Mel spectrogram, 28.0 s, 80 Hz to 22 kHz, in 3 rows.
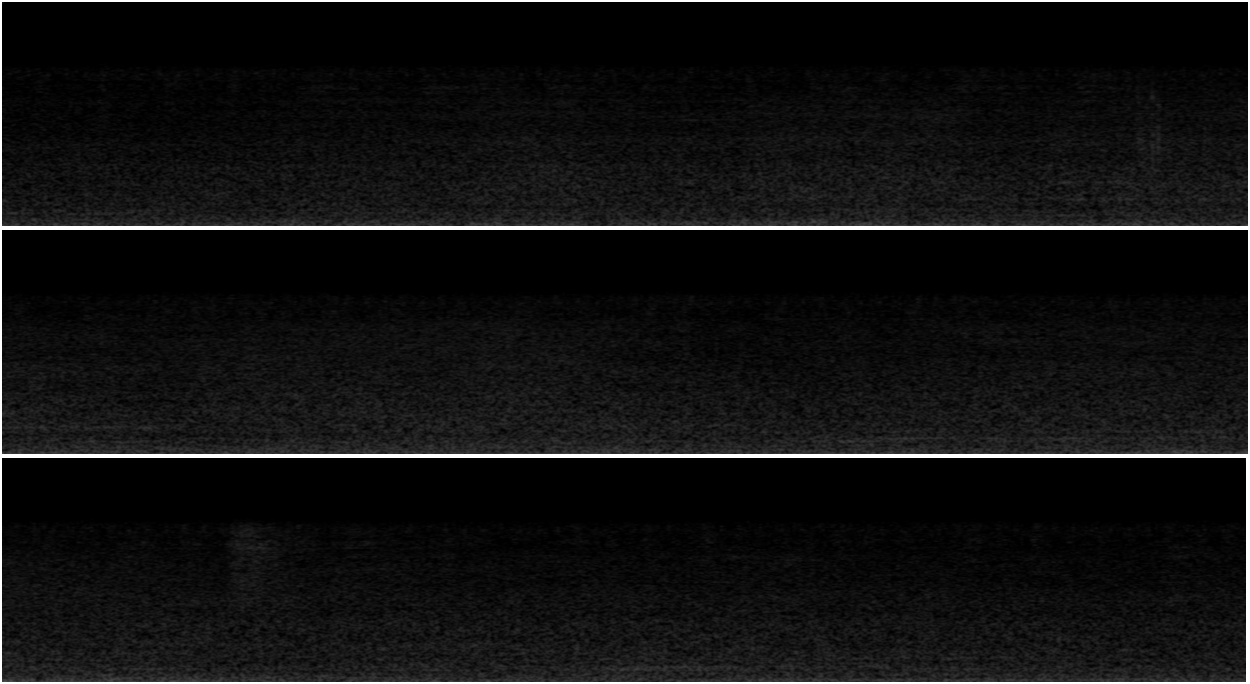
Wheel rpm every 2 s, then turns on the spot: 0, 0, 0, 0, 0, 0, 0, 0, 0, 0, 0, 0, 0, 0.
none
